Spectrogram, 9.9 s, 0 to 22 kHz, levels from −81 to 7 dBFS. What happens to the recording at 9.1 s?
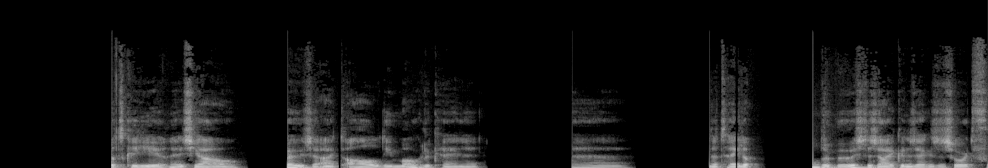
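Nothing goes wrong at 9.1 s; the audio is intact there.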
